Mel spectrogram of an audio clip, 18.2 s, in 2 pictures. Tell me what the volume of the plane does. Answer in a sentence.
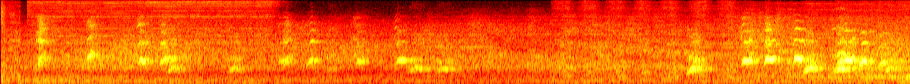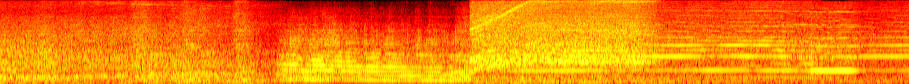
The volume of the plane goes up.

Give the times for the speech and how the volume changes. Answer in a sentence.
The speech can't be heard in this clip.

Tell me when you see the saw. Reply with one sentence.
The saw can be heard from 0.2 to 2.8 s, from 5.5 to 7.4 s, from 10.2 to 11.8 s and from 13.8 to 15.8 s.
